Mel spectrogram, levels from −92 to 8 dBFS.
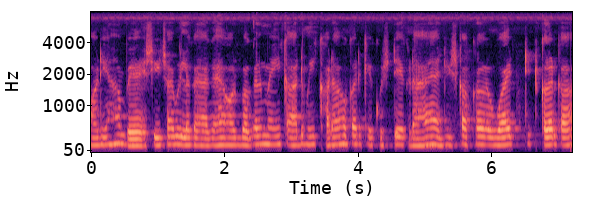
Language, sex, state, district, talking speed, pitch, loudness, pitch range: Hindi, male, Bihar, West Champaran, 205 wpm, 165 Hz, -17 LUFS, 155-170 Hz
